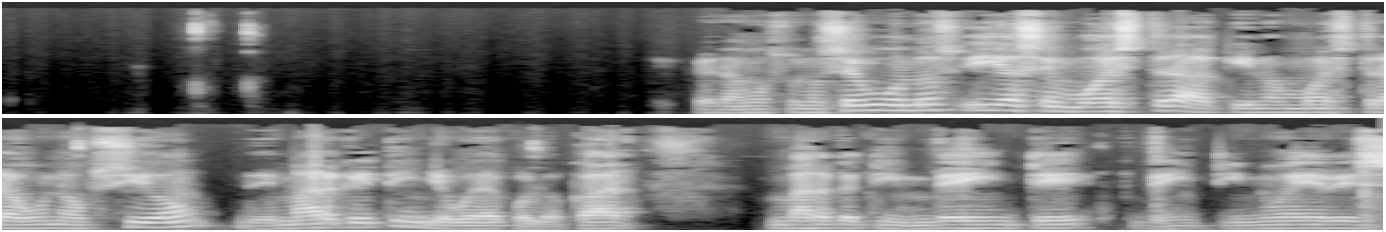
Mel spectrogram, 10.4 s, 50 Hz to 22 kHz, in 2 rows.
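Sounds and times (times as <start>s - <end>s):
faint mouse clicks on a publish button: 0.6s - 1.1s
speech: 2.6s - 10.3s.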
